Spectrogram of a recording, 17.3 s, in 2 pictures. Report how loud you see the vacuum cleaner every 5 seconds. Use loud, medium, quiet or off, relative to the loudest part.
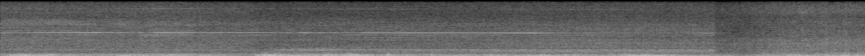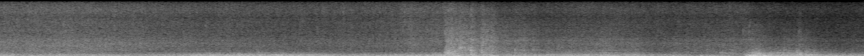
loud, loud, off, off.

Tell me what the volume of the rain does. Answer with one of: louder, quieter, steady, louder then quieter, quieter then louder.
steady.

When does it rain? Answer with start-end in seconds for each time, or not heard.
0.0-17.2.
